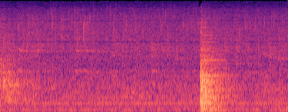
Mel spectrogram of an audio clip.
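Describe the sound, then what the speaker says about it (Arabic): Shelled green beans tossed into a pot of onions softened in oil for mdarbal, a sudden loud sizzling burst that fades, with faint stirring and frying before it and no voices. "توا باش نرمي اللوبيا، هي اللوبيا اللي فصصتها."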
